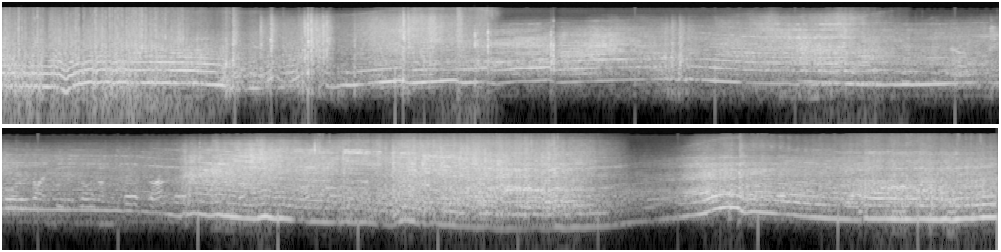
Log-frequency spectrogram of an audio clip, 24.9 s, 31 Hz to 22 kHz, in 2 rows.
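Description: A 2.2-litre twin-turbo Cosworth BDT saloon car with four-wheel drive powers up a hillclimb course, its loud, high-revving engine climbing and dropping through gear changes, close by at first, with a sharp lift off around the twentieth second, and no talk.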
